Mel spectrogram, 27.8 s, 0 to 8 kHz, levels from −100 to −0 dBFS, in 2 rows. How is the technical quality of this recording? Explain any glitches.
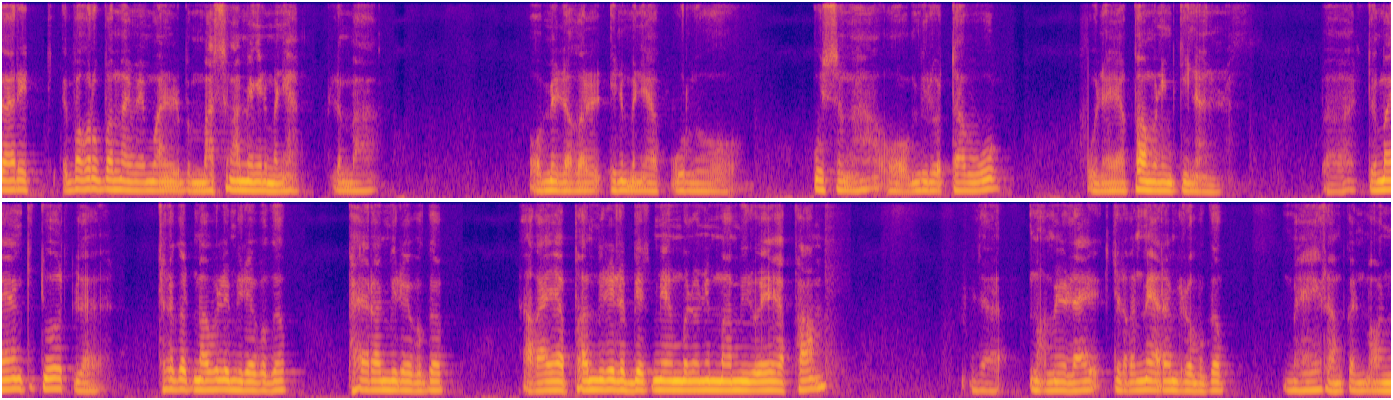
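The pauses keep giving way to comfort noise in place of the background. Audio tops out around 8 kHz, as you'd expect from a wideband call codec.

This happens at 3.12–5.28, 7.52–8.12, 10.12–10.86, 12.48–13.20, 15.12–15.46 (just before "talegat mavala miro"), 16.92–19.06, 22.38–24.16 and 26.30–26.70 s. The likely cause is discontinuous transmission: the sender goes quiet when no speech is detected, and the receiver fills the gap with synthetic noise. So the real room tone turns into a flat, featureless hiss, about 4 to 6 dB quieter, and the longer stretches mix this with bits of normal background.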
